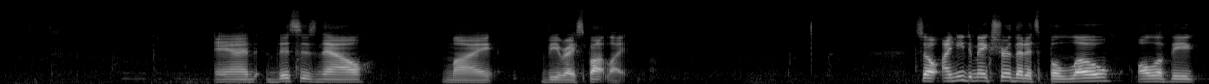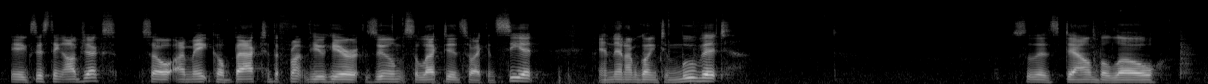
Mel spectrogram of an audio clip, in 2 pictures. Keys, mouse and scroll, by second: 1.2 shift+click, 3.4 click, 5.0 click, 8.6 click, 8.8 click, 11.7 right click, 13.1 click, 13.3 click, 14.5 click, 15.6-16.0 typing, 17.1 middle click, 18.1-19.1 typing, 18.3 middle click, 19.4 middle click, 19.7 middle click, 20.3 click, 23.9 shift+click.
